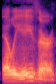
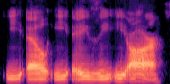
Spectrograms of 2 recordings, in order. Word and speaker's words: Eliezer: experiences and every yes your ancestor is Eliezer that's how you pronounce that name ele a zer now any questions for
